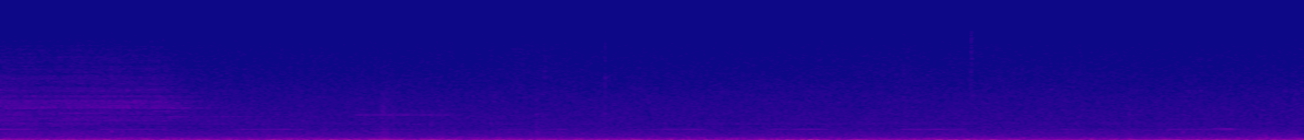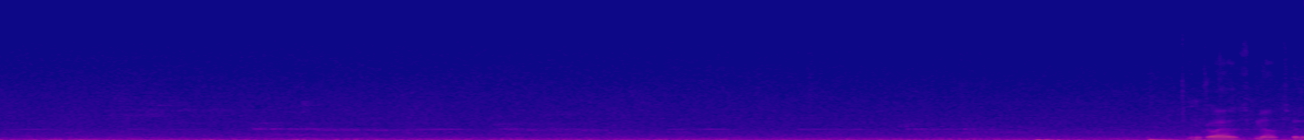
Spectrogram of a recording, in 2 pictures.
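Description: A spoon scrapes inside a paper cup.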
